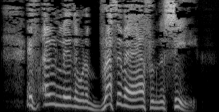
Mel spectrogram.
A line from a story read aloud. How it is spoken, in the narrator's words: said Canning with his deep belly laugh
